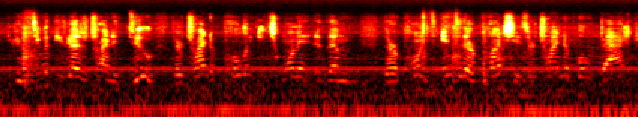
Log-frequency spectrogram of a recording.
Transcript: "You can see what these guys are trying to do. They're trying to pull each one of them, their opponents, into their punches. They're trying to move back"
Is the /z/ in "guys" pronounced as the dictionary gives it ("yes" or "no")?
yes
